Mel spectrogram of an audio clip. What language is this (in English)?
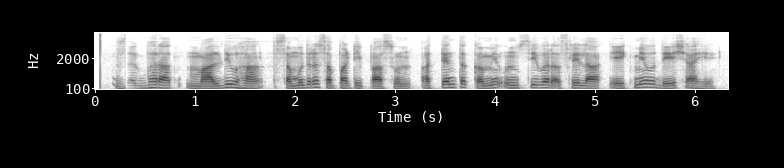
Marathi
